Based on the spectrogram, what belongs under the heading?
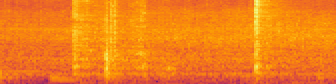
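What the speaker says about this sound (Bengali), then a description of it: "এবার মশলাটা খালি কষিয়ে এটাকে ভালো করে একটু মজিয়ে নেওয়া" Spice paste with pumpkin greens and prawns being stirred and sautéed in a pan, with a few sharp scraping stirs and brief clinks over a low, steady sizzle.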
